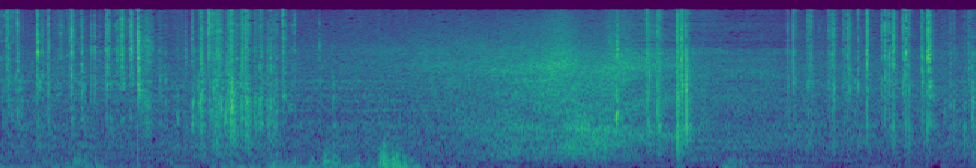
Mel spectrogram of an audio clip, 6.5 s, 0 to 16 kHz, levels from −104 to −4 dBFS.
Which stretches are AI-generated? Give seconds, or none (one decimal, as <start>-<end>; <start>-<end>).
4.2-5.3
